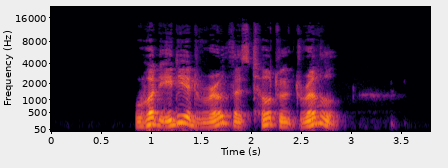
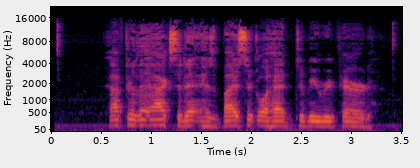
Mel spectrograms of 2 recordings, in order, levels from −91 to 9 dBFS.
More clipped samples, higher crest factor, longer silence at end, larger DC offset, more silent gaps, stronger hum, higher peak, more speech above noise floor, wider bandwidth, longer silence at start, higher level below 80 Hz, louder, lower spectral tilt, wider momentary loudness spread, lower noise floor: neither; about the same, 22 dB vs 22 dB; first, 0.9 s vs 0.1 s; neither; neither; neither; first, 0 dBFS vs -6 dBFS; first, 68 dB vs 27 dB; second, 13.5 kHz vs 16.5 kHz; first, 0.85 s vs 0.05 s; first, -58 dBFS vs -64 dBFS; first, -20 LUFS vs -26 LUFS; first, -7 dB/octave vs -2.5 dB/octave; second, 8 LU vs 15 LU; first, -87 dBFS vs -55 dBFS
